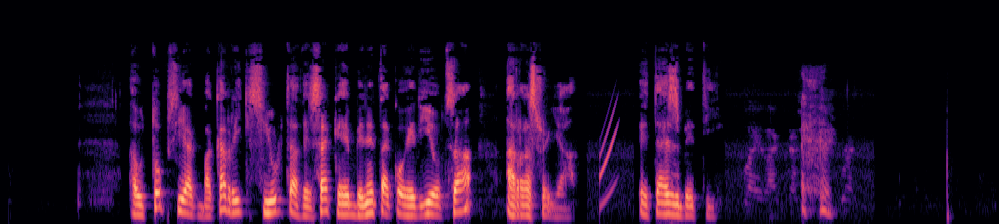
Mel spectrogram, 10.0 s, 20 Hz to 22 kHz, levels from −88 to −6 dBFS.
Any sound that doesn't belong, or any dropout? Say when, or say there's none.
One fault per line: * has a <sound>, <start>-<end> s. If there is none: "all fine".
* has a chirp, 6.0-6.2 s
* has a cough, 7.4-8.6 s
